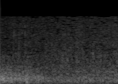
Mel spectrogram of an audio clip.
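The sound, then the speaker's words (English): Steady rain hisses across a wide band with a low rumble of thunder underneath, a continuous, fairly quiet wash of storm noise with no voices. “Here comes the rain.”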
